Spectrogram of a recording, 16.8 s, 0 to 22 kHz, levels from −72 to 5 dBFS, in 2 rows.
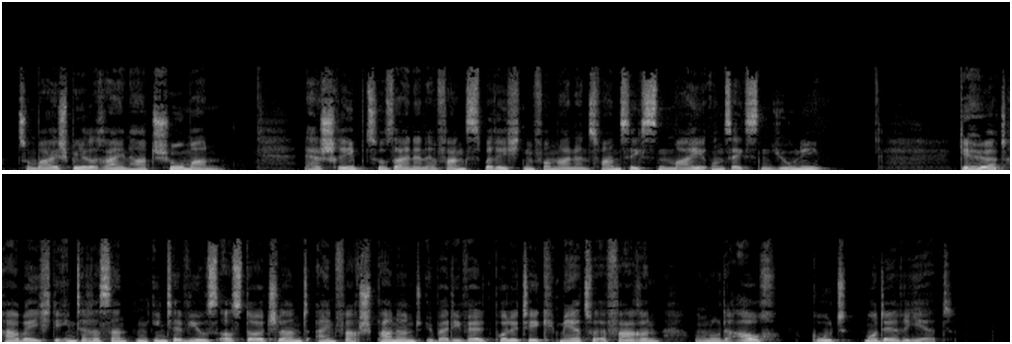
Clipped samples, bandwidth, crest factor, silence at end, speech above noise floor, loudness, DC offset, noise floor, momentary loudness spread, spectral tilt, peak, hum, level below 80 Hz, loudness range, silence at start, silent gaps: under 0.1%; 13.5 kHz; 20 dB; 0.5 s; 29 dB; -25 LUFS; under 0.1%; -54 dBFS; 7 LU; -4.5 dB/octave; -6 dBFS; none; -68 dBFS; 2 LU; 0.15 s; none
